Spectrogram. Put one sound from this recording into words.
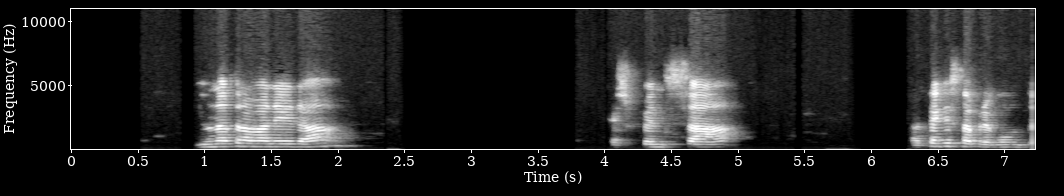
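An elderly woman speaks calmly through a webcam microphone, in short phrases with pauses.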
